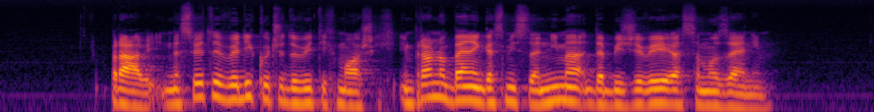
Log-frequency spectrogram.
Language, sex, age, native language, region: Slovenian, male, 18-29, Slovenian, Central Slovenia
